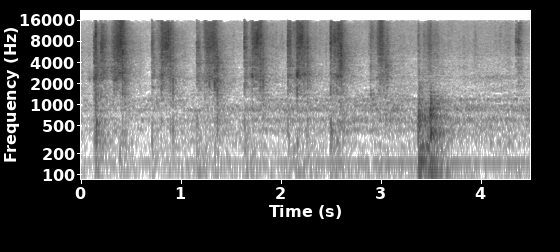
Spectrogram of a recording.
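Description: A tarot deck being shuffled by hand: cards slapping against each other in short strokes, about three a second, with one louder knock about three and a half seconds in.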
